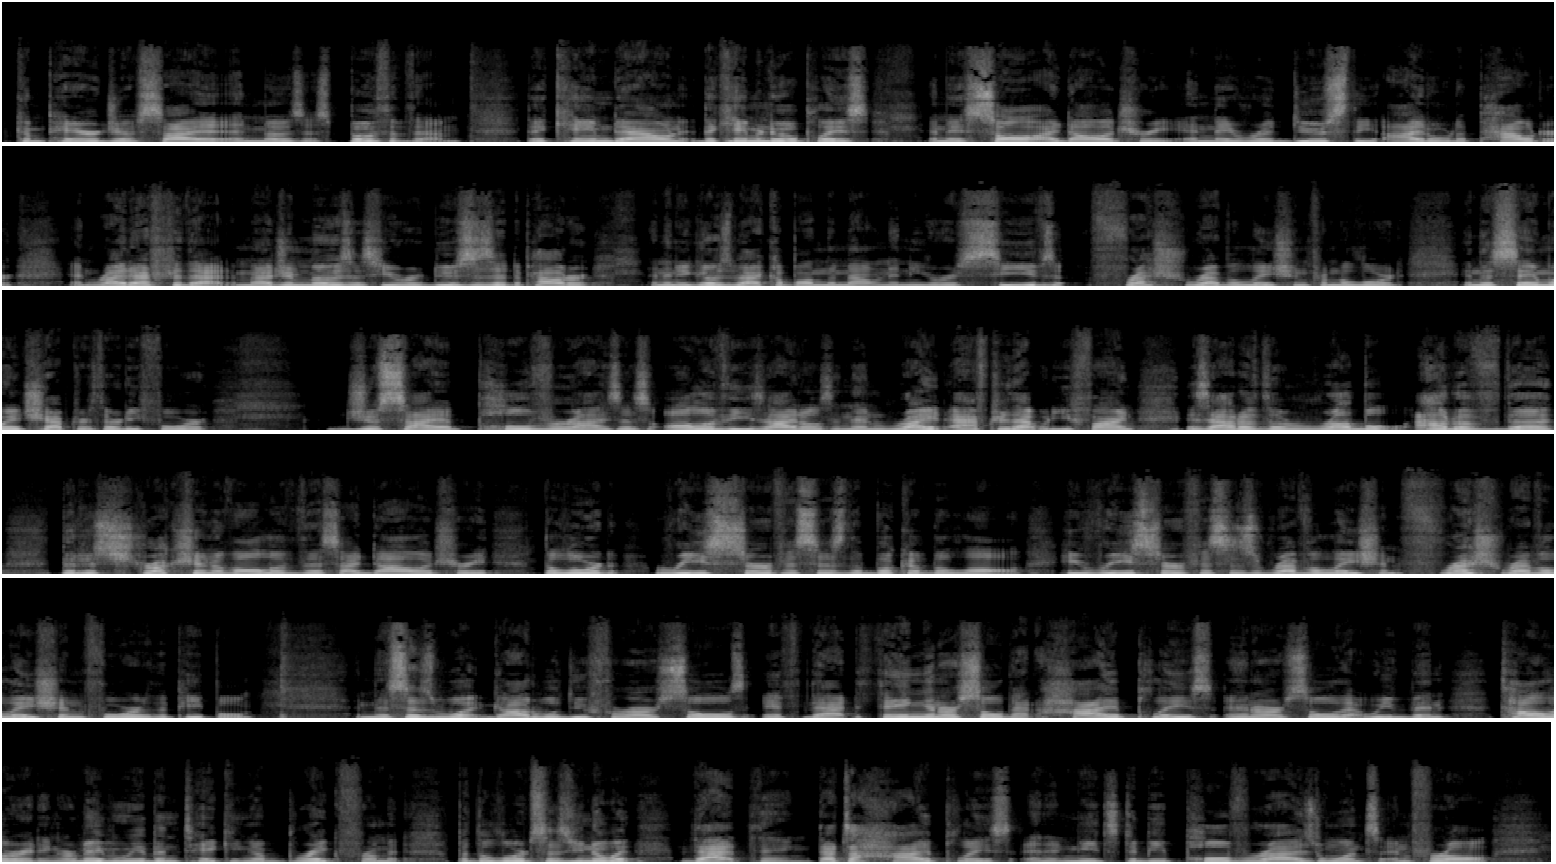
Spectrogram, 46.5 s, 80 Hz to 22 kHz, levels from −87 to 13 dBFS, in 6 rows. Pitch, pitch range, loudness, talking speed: 155 Hz, 145-170 Hz, -26 LUFS, 210 wpm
